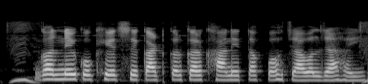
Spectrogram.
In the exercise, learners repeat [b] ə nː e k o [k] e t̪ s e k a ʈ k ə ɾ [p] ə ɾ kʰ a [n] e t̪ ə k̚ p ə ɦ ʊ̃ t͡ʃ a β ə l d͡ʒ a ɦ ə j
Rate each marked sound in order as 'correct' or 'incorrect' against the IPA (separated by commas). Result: incorrect, incorrect, incorrect, correct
